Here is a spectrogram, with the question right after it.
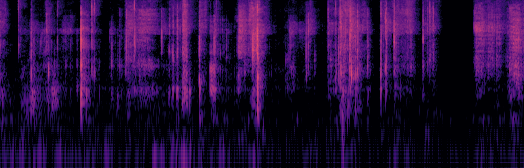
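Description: An open old book with yellowed paper pages is handled as fingertips rub across the pages and flip them over. Soft, dry crinkling and rustling come in irregular bursts, with brighter crisp snaps as each page turns and a short silence near the end. The sound is quiet and mostly high in tone, with almost no low end.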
